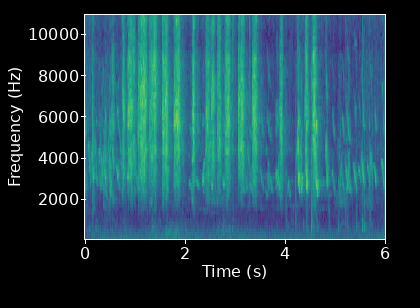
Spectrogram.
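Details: Chicks pecking at spinach, with loud broadband tapping bursts from feeding mixed among many high, thin chirps from the group.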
